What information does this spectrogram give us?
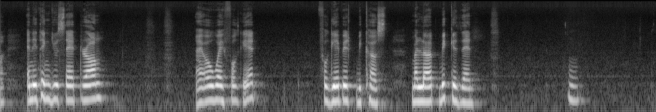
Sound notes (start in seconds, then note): none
